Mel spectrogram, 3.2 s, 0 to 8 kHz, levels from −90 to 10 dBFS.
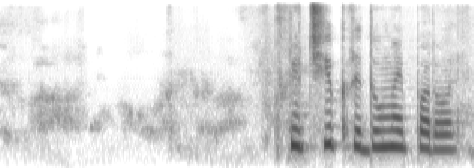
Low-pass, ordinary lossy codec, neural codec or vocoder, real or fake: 7.2 kHz; none; codec, 16 kHz, 2 kbps, X-Codec, HuBERT features, trained on LibriSpeech; fake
